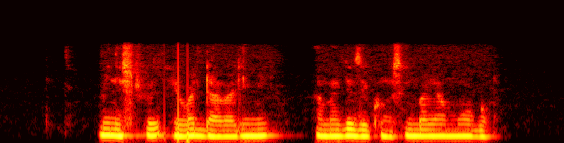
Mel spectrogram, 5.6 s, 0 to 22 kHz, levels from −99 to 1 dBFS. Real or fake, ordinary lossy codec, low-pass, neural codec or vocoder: real; AAC, 48 kbps; 7.2 kHz; none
